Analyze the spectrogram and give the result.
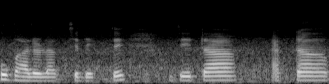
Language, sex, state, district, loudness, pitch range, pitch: Bengali, female, West Bengal, Purulia, -17 LUFS, 170-195 Hz, 190 Hz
